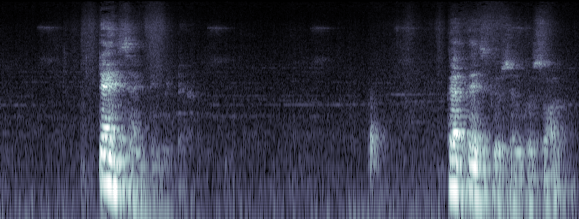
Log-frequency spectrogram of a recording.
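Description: A middle-aged man speaks calmly nearby.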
